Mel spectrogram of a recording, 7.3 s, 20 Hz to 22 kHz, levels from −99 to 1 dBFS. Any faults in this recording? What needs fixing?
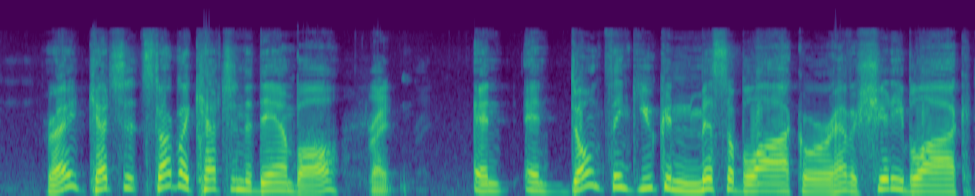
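No faults turn up in this audio, so nothing needs to be fixed.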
